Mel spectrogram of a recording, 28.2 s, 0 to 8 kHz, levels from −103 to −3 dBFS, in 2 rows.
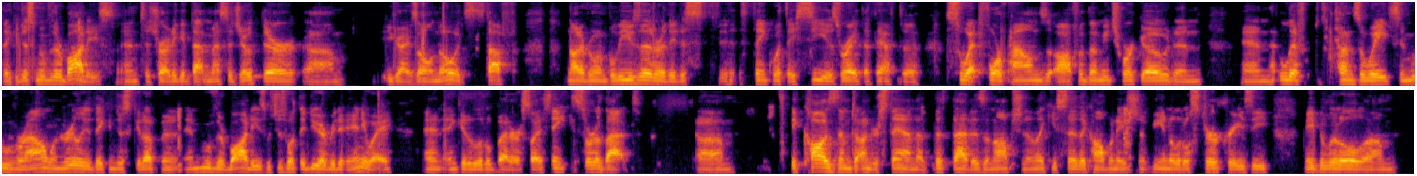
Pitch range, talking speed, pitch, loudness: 95-110 Hz, 250 wpm, 105 Hz, -27 LUFS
